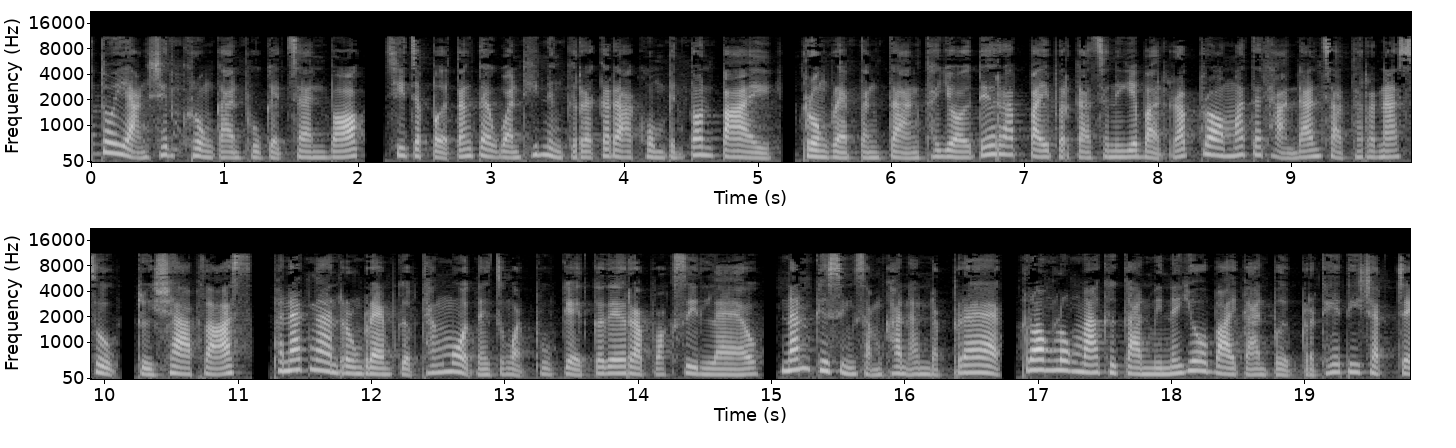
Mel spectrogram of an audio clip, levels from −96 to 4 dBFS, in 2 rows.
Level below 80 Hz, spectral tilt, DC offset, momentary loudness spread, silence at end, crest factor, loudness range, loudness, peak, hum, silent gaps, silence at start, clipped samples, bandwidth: -58 dBFS; -5 dB/octave; under 0.1%; 9 LU; 0 s; 20 dB; 3 LU; -24 LUFS; -4 dBFS; none; 2.06-2.19 s, 5.18-5.26 s, 10.12-10.21 s, 11.10-11.21 s, 14.94-15.02 s, 16.73-16.82 s; 0 s; under 0.1%; 11.5 kHz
